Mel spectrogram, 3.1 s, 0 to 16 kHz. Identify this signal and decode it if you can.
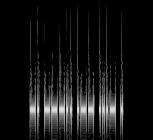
Morse code, heard as a keyed tone, about 30 wpm, 700 Hz. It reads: N8WVE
